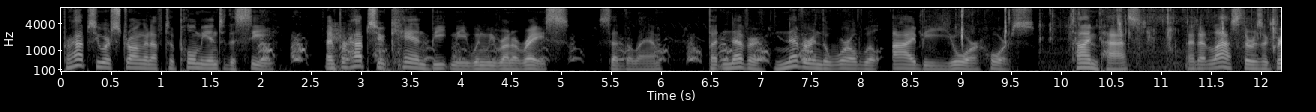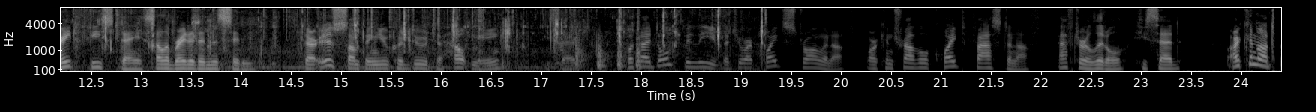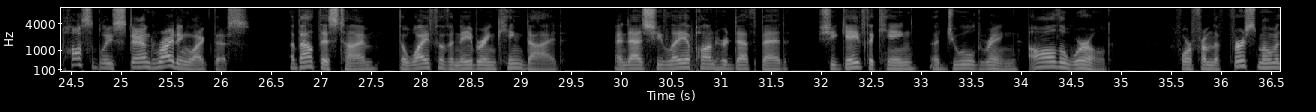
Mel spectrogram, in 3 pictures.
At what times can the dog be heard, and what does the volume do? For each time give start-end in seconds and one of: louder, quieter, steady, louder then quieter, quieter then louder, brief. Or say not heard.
1.9-8.0 quieter then louder.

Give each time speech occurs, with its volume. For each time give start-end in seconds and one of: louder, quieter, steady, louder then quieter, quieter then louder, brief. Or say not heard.
0.0-34.9 quieter then louder
35.6-36.5 brief.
